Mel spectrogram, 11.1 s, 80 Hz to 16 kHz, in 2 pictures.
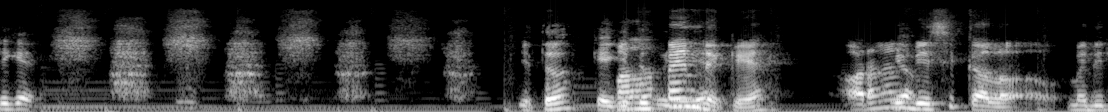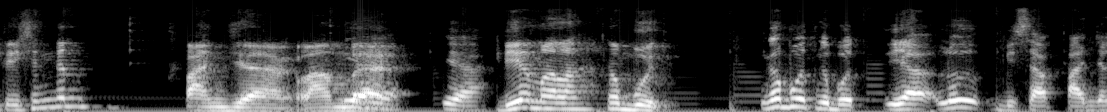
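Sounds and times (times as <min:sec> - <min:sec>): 
speech: 0:00.0 - 0:11.0
person breathing fast and deep: 0:00.3 - 0:02.6
low steady hum: 0:03.1 - 0:03.6.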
